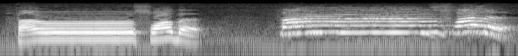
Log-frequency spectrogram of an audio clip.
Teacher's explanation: نون پر اخفا، با کی صفت قلقلہ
